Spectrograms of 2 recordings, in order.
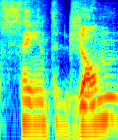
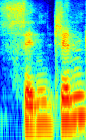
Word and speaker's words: Saint John: of like when you have saint john and it's pronounced sinjin from some weird reason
